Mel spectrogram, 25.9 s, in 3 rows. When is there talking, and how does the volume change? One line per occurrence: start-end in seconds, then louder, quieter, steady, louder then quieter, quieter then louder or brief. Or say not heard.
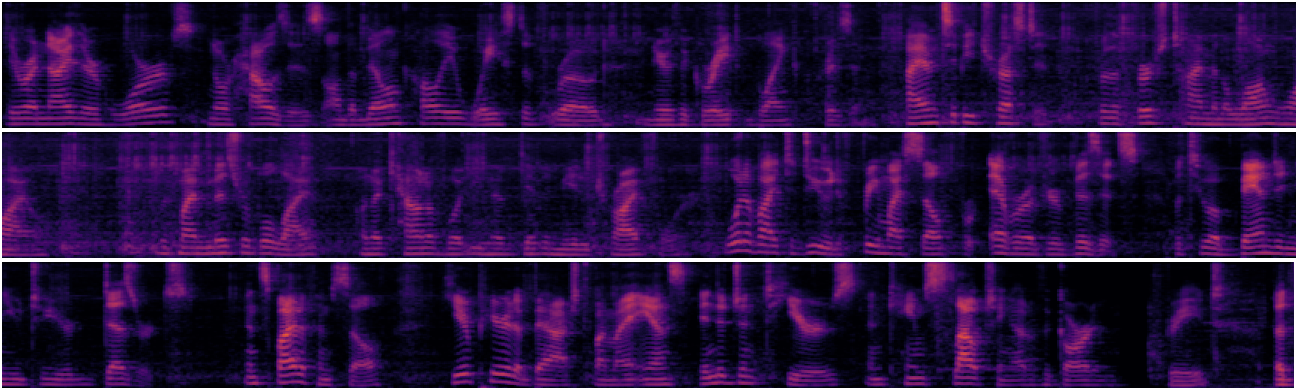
0.0-25.8 steady.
